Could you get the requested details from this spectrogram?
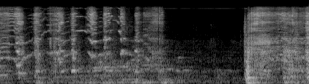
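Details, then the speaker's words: New electric tricycle, only days old, while driving: shrill pulsing squeal following wheel rotation, louder on pulling away, turning and heavy load; wheel bolts tightened and half-shafts and bearings checked fine; drivetrain source still unfound. "从声音上区分，应该还是传动部件发出来的声音，因为它是随着轮子的转动产生的噪音。"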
